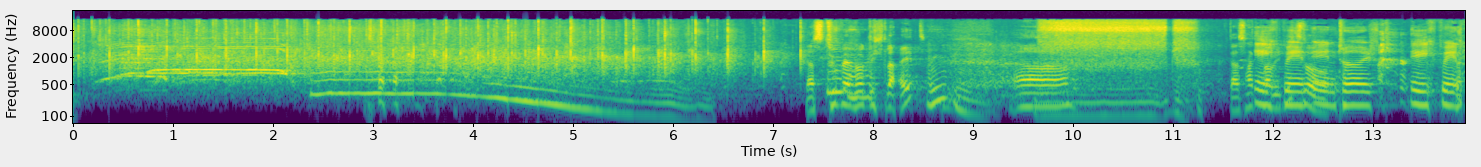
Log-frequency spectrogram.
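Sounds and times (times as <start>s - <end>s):
quiz show audience clapping: 0.0s - 8.2s
laughter: 2.4s - 6.5s, 7.6s - 10.0s, 12.8s - 13.9s
speech: 7.4s - 10.2s, 11.6s - 13.9s.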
